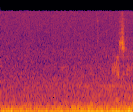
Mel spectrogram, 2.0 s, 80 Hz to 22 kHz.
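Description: Low steady rumble of a 2003 Chevrolet Suburban's V8 and its road noise, heard inside the cabin while it cruises slowly. A voice starts near the end.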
